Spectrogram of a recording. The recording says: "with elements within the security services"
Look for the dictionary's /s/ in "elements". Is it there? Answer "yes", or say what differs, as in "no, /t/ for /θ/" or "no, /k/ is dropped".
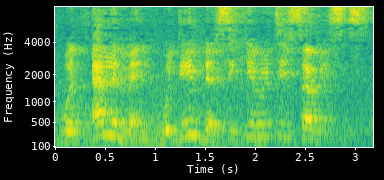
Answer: no, /s/ is dropped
